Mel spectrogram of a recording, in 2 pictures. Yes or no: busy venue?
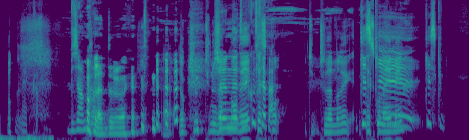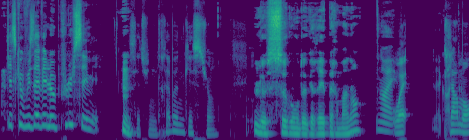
no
